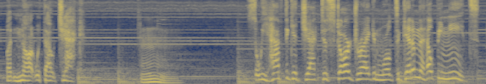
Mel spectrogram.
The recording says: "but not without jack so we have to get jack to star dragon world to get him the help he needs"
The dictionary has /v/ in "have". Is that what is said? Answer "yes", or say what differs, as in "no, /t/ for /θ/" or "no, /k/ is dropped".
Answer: no, /f/ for /v/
